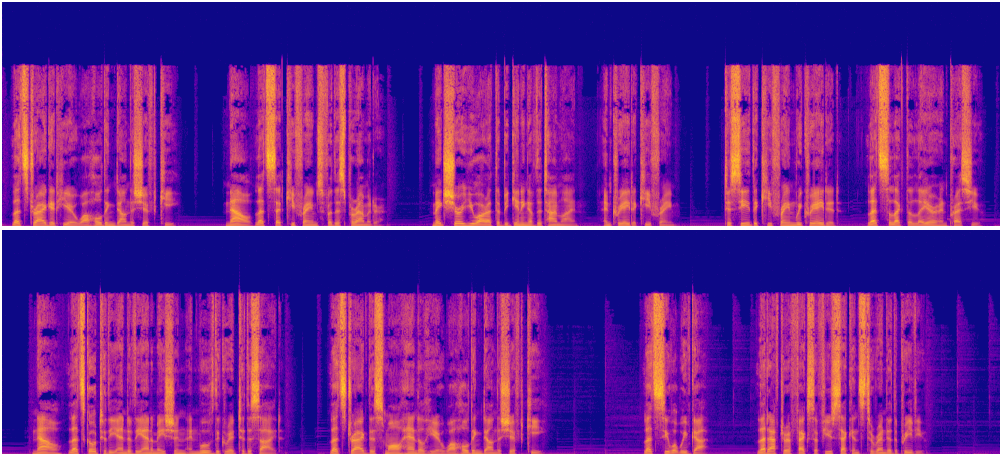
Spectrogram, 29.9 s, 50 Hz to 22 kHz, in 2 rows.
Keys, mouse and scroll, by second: 3.8 click, 7.1 click, 9.5 click, 13.4 click, 14.6 u, 16.4 click, 19.5 click, 21.4 click, 26.4 click, 27.3 space.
